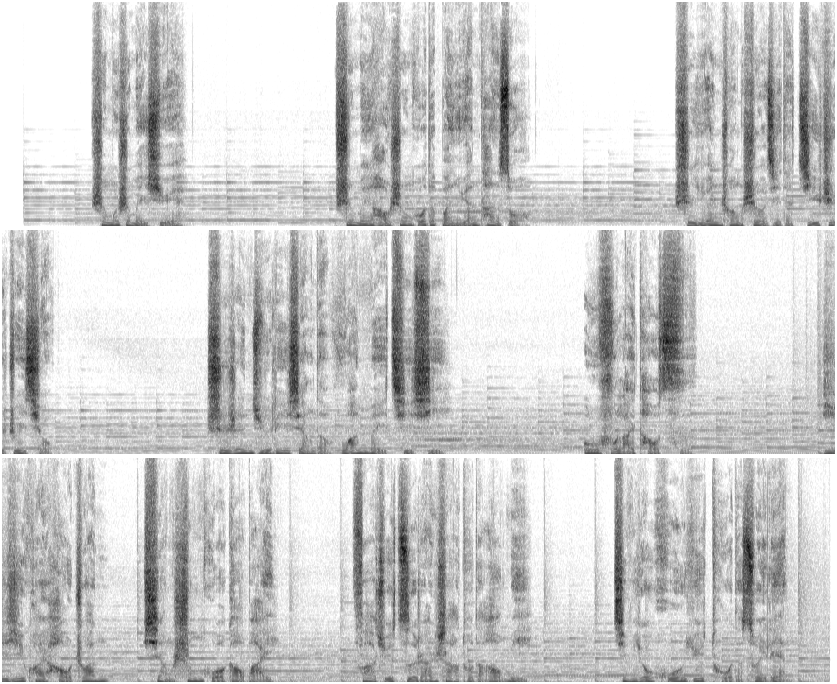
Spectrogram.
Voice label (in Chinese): 形象片品质感; 欧福莱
